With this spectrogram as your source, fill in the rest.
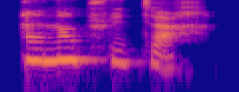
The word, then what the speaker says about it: plus: Un an plus tard. You don't pronounce the S here.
